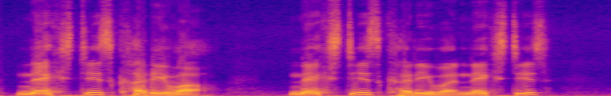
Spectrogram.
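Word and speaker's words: Kharewa: Next is खरेवा। Next is खवा। Next is यह वो वाली खरेवा नहीं है। यह खरीवा है।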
